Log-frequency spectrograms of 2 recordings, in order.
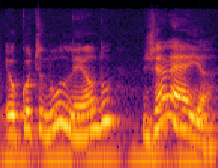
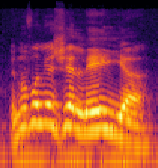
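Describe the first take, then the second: First: Said in the usual way. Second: Geleia said with closed ê, gelêia, louder; mock the wrong reading of geleia as gelêia; pronunciation corrected by teacher. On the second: Shown as a demonstration. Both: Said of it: "Ele não alterou a pronúncia".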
